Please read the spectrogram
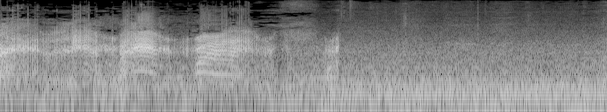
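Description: A man's wordless vocal sounds: several drawn-out, wavering cries over the first three seconds or so, then only steady background noise.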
